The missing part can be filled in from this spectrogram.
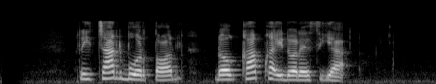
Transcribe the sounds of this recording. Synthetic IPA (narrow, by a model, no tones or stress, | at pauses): rit͡ʃard̪̚burt̪ɔn | dɔŋkap̚kaindonesia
